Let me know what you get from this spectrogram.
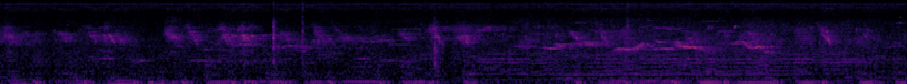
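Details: Solitary bees nesting in a bug hotel: a low, droning buzz with steady layered harmonics rises and fades as insects move about, while birds chirp and whistle faintly overhead.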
